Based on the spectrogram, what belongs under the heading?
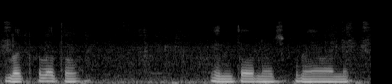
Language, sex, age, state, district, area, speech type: Telugu, male, 18-30, Telangana, Nalgonda, urban, spontaneous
